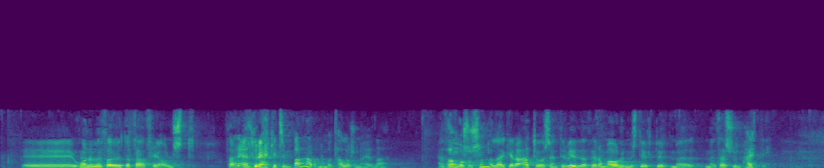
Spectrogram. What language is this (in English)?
Icelandic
